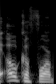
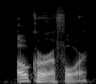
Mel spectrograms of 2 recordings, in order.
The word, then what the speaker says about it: Okorafor: You want to say Okafor, but that's not it. It's Okorafor. So I'm excited to see him at the Senior Bowl because I think he's a guy that can actually really rise.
